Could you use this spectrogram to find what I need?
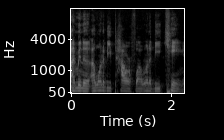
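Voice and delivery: ordinary delivery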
